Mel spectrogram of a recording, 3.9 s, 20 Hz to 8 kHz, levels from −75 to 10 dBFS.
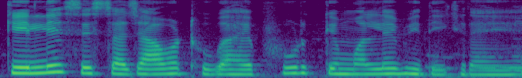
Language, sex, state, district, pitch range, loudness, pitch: Hindi, female, Bihar, Patna, 180-215 Hz, -18 LUFS, 190 Hz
